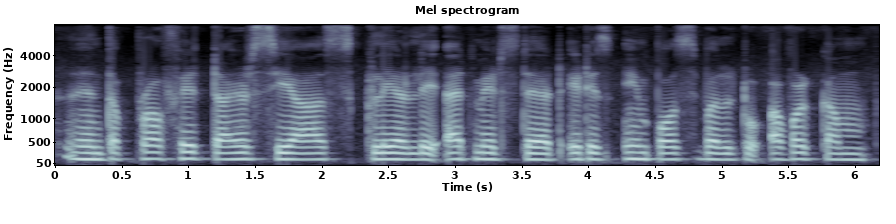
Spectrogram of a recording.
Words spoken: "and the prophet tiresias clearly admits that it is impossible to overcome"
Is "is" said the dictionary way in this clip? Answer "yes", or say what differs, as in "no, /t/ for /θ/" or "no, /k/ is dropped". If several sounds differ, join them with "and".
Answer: yes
